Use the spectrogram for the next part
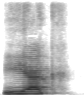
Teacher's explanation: Yak for fatha open jaws, the sound of ya will be light, and kaf will get hum because whenever kaf is with sakoon, it gets hums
